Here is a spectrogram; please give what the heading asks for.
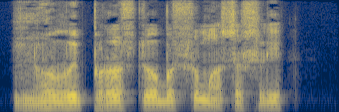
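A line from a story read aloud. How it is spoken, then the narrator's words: Quiet. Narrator (Russian): тихо произнес Митя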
